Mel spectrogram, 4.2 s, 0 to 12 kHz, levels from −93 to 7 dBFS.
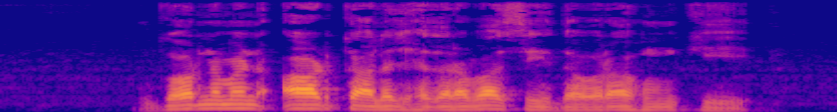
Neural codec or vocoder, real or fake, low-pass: none; real; 10.8 kHz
